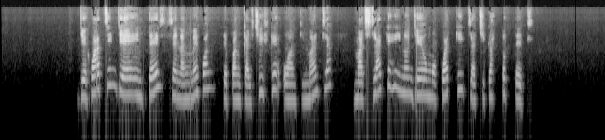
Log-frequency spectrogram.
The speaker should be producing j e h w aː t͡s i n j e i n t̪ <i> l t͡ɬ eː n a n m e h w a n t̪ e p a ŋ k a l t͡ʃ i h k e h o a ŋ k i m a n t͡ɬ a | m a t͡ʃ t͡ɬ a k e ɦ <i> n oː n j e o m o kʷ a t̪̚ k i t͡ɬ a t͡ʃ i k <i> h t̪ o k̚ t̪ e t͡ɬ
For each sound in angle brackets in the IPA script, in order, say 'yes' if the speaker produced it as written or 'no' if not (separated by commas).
no, yes, no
